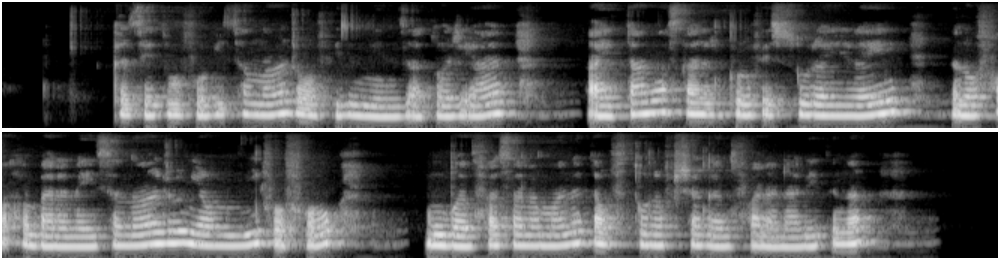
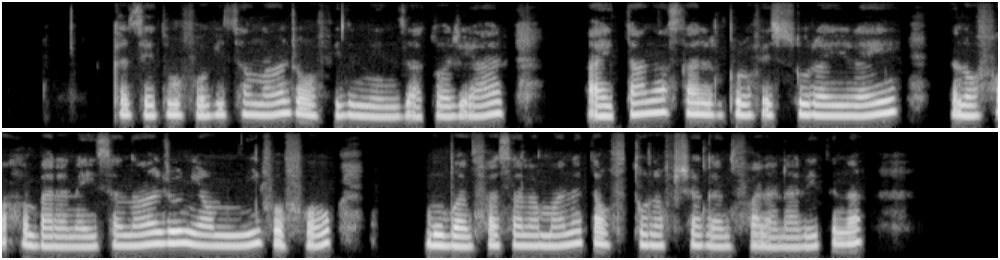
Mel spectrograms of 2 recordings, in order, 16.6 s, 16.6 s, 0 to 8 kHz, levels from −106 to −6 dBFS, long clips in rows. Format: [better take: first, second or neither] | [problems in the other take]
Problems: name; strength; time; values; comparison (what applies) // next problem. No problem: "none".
second | room echo; dies away in 0.6 s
